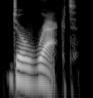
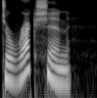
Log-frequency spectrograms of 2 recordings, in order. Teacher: The T sound softens right into that sh sound.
